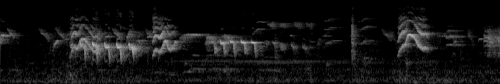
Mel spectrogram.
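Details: In an aviary, an actively singing black-capped bulbul pours out bright, fluty warbled phrases and rapid trills, falls quiet for a moment, then adds one sharp, rising whistled note.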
